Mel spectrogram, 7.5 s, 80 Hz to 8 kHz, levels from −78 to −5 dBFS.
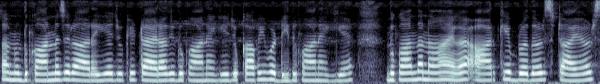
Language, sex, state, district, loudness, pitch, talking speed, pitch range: Punjabi, female, Punjab, Fazilka, -14 LUFS, 230 Hz, 215 wpm, 220-240 Hz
